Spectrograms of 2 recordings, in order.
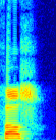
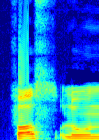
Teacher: فا کو ہم صاد کے ساتھ ملائیں گے اور صاد کو موٹا کر کے پڑھیں گے۔ یہ موٹے حروف اور پر حروف میں سے ہے۔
